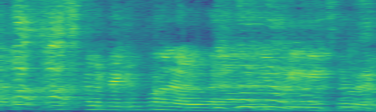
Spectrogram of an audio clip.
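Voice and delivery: laughing. Real, not acted. Friend beaten to a pun, laughing loudly. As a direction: talk through your laughter.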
